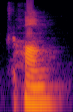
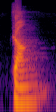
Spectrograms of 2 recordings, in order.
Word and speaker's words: Zhang: ZH is a relatively hard one to pronounce because one Chinese surname is Zhang. You can also pronounce that one as Chang, CH. Different pinyin. ZH, Zhang. The mainland China pronounces it as Zhang.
